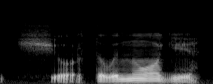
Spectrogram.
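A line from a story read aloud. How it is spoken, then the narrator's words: Groaning. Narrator (Russian): простонал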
